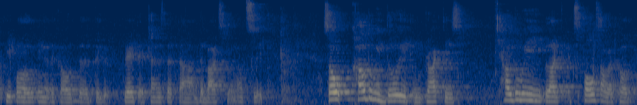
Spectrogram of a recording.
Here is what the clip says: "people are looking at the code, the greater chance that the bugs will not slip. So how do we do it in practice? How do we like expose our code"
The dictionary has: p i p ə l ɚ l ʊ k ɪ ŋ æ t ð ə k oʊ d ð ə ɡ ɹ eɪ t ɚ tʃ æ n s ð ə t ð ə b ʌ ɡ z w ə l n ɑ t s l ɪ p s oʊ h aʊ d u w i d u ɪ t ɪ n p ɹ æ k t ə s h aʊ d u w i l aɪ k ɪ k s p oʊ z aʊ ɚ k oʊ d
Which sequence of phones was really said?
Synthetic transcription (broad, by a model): p i p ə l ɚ l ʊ k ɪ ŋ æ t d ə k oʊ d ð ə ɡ ɹ eɪ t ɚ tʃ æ n s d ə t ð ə b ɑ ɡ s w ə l n ɑ t s l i p s oʊ h aʊ d u w i d u ɪ t ɪ n p ɹ æ k t ə s h aʊ d u w i l aɪ k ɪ k s p oʊ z aʊ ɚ k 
